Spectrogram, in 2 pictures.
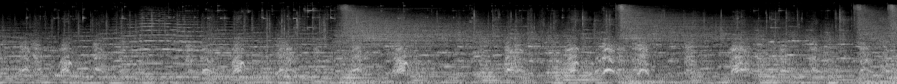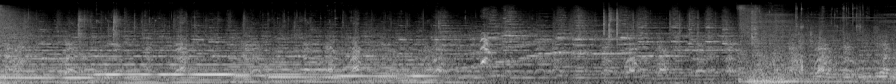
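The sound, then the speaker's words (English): Dogs and puppies yip, whimper and bark in many quick overlapping calls, the dogs racing across metal beams onto a landing while puppies mill about below, all set within dense, continuous music. “Inside, in the blue evening light, the dogs race across metal beams and onto a landing. Puppies mill around on the second lower landing.”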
